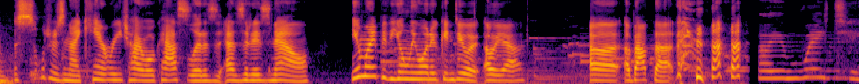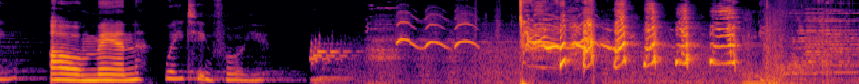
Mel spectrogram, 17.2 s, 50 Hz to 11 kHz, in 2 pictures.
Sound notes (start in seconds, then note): 6.8 laughter; 12.2 Link Whistling; 13.8 laughter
